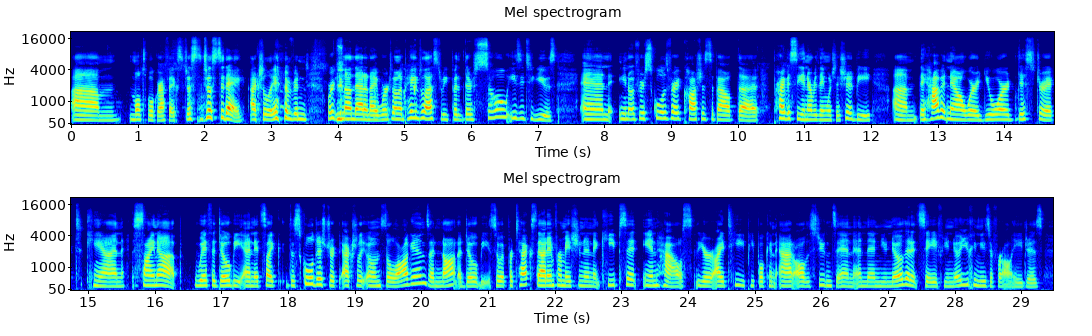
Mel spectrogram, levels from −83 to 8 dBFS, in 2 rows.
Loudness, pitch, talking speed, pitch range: -25 LUFS, 210 Hz, 215 wpm, 195-235 Hz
